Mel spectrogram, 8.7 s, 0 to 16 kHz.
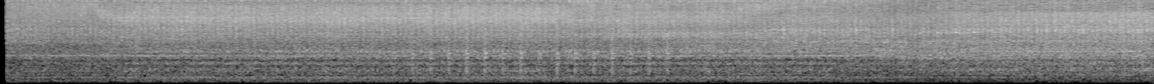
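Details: VAZ 2110 1.6 8-valve, 64,629 km, idling: light, even tick about three to four a second; camshaft axial end play knock, gone after replacement.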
